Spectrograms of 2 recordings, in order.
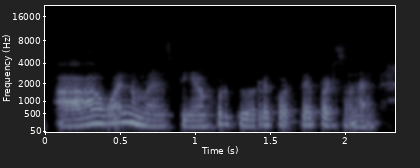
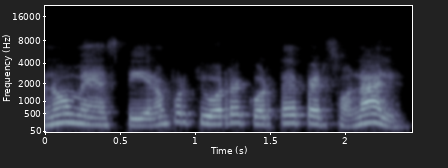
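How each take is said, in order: First: Very soft, low, quick murmur; quiet acceptance. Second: Said in the usual way. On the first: Acted. Worker accepting a layoff to herself, in a low murmur. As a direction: drop right down, as if conceding it to yourself. Acted acceptance of the same reason.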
